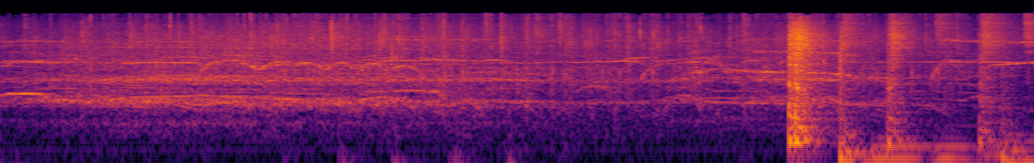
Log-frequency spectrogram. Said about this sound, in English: Stop the music. Give a round of applause to the fucking audience for a change.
